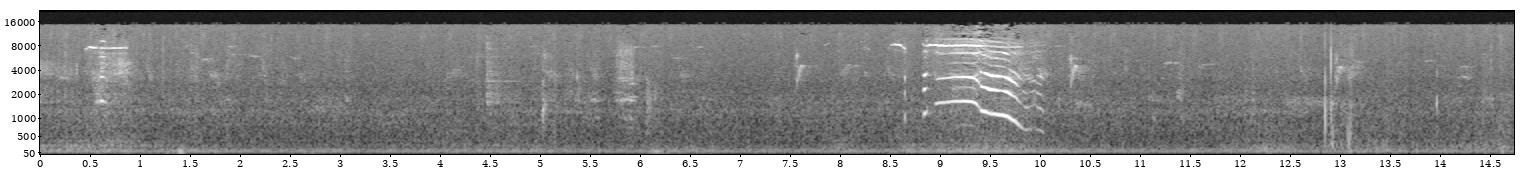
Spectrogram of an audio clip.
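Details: Rhodesian Ridgeback puppies at day 53 of the E-Litter, kept indoors on a bad-weather day and playing; one short, high, wavering yelp slides downward midway through, over a steady low hum and a few faint knocks.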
